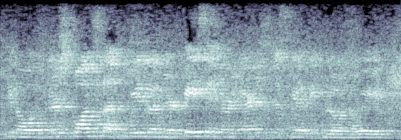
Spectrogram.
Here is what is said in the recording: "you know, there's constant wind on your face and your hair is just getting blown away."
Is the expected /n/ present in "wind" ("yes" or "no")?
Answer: no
